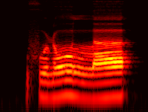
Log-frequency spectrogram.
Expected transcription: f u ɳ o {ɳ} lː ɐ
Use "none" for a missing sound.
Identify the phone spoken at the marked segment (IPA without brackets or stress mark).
none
